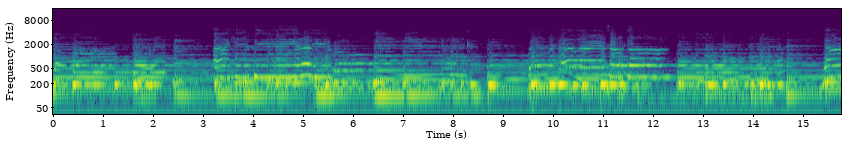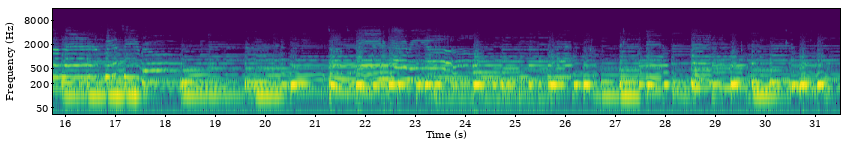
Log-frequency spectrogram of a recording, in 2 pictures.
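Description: Acoustic guitar strummed steadily with a man singing over it, picked up by a laptop's built-in microphone.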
